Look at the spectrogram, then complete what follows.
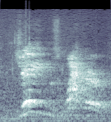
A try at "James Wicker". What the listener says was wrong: Wick. James Wicker. You said Wacker.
